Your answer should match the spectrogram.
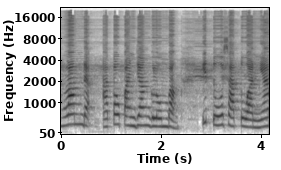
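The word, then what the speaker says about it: λ: dengan istilah landak Nah mungkin kamu aneh melihat ini ini dibacanya adalah lamda atau panjang gelombang itu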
